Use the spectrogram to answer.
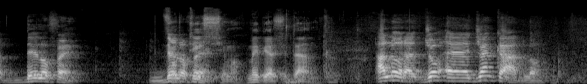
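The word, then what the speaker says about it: Deulofeu: Ocampos e a destra il francese, come si pronuncia? Delofè.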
